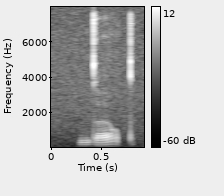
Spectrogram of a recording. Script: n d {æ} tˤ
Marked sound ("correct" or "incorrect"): correct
